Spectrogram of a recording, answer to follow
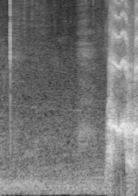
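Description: A dog gives one loud, high-pitched yelp with a wavering pitch near the end.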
